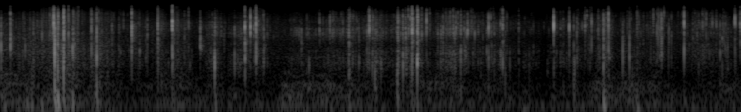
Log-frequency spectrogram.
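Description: A small, hollow, apparently empty gold metallized foil pouch is crinkled and squeezed by fingertips. Dense, bright crackling and crinkling fills the clip, with sharp snapping peaks over a steady rustle.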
